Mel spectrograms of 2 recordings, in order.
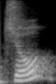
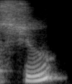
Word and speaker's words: Hsu: Japanese too but uh Japanese people are told to call pronounce or read the kanji as Joe instead of shu so a lot of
